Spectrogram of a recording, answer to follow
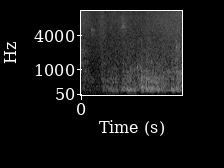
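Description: Low rumbling and rustling of a person shifting his weight on a padded massage table as he moves to climb off it, starting about half a second in.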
